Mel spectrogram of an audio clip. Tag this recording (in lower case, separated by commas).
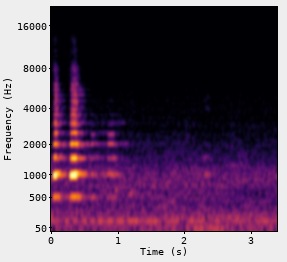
motor vehicle (road), car, traffic noise, car horn, vehicle, alarm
